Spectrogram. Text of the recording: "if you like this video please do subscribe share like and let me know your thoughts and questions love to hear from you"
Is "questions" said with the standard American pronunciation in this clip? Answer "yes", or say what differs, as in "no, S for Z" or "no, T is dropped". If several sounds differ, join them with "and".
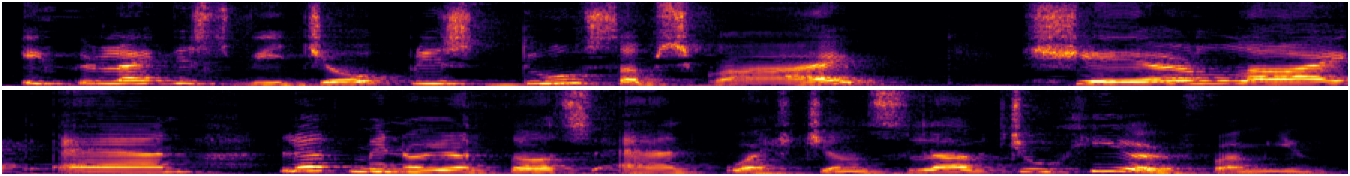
no, S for Z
